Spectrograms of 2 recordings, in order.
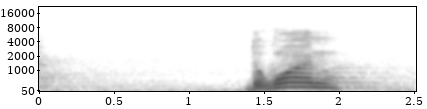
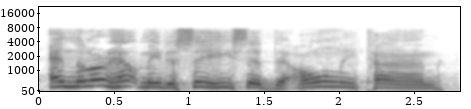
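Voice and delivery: normal talking voice

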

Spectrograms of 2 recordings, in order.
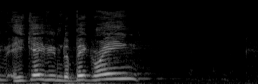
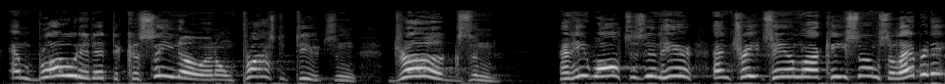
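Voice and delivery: fuming; 6 semitones higher than usual. Acted. Older son ranting about the boy's welcome, fuming. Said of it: "He's fuming".

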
